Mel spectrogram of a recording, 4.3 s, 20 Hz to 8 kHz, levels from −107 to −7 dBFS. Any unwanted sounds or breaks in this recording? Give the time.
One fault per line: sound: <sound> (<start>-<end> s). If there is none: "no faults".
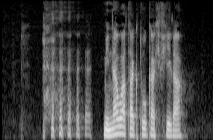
sound: laugh (0.8-1.8 s)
